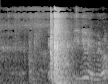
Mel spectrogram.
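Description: A mesh security screen door closing once, about a second in, with a sudden loud hit that fades over about half a second.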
